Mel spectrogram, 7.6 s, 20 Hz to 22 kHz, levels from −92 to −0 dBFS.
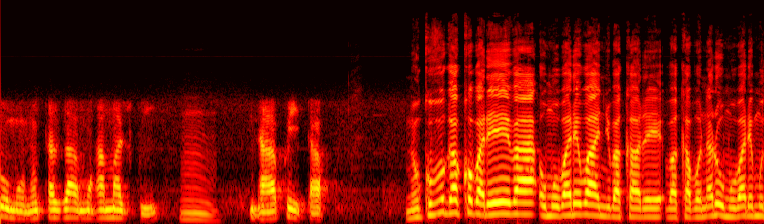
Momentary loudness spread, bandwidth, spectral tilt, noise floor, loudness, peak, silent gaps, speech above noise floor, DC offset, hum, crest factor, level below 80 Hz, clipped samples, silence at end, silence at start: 18 LU; 15 kHz; -5 dB/octave; -62 dBFS; -26 LUFS; -8 dBFS; none; 36 dB; under 0.1%; none; 18 dB; -78 dBFS; under 0.1%; 0 s; 0 s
